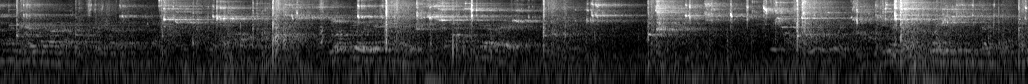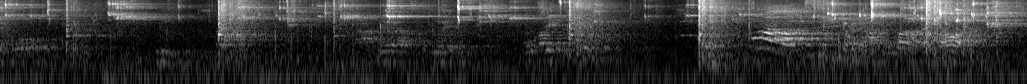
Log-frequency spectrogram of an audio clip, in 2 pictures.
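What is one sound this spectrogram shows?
Shuttlecocks are struck with rackets in sharp pops, in a large echoing hall.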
